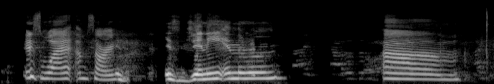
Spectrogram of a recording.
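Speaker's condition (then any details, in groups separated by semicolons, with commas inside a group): No condition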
